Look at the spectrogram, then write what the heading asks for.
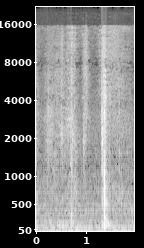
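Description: A quick crisp snip of scissors cutting the corner of paper craft material, one short, faint cut standing out against a quiet room.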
